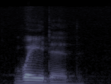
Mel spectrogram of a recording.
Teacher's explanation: waited ends with an extra syllable and the D sound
